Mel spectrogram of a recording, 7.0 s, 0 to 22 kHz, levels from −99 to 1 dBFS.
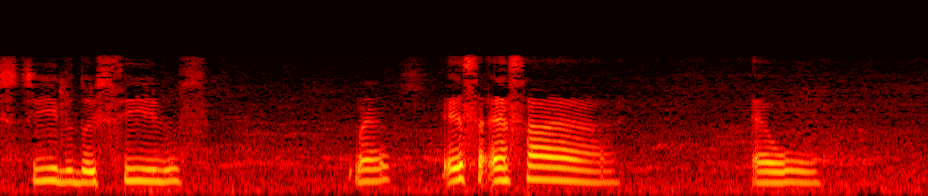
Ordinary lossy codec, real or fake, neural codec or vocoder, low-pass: none; real; none; none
